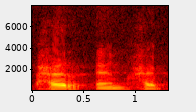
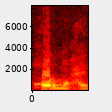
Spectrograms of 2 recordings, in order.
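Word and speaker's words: Horemheb: You have, for example, the king Her Em Heb, that you call Hormoheb.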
